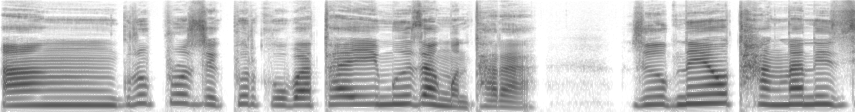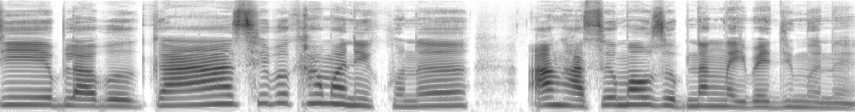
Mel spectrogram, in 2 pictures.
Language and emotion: Bodo, disgusted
